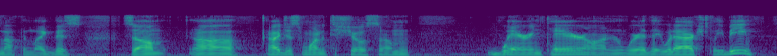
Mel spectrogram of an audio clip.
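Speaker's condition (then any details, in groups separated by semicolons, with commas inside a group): No condition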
